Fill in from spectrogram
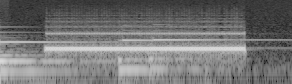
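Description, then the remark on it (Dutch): A single steady electronic ringback tone of an outgoing call to a phone number found on the internet for commentator Davide Cassani sounds for about two seconds, a loud, even buzz-like hum over a faint background of low tones, then cuts off abruptly. “Op het internet vinden we een telefoonnummer. En in al ons enthousiasme bellen we er meteen naar.”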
